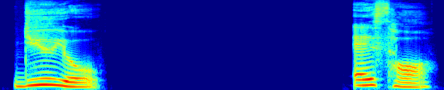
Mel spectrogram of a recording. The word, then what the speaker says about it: 뉴욕에서: Listen to New York and the location marking particle pronounced separately. 뉴욕, New York. 뉴욕. 에서, The location marking particle. 에서. Now listen to the New York followed by the location marking particle. 뉴욕에서, 뉴욕에서. Notice the difference?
